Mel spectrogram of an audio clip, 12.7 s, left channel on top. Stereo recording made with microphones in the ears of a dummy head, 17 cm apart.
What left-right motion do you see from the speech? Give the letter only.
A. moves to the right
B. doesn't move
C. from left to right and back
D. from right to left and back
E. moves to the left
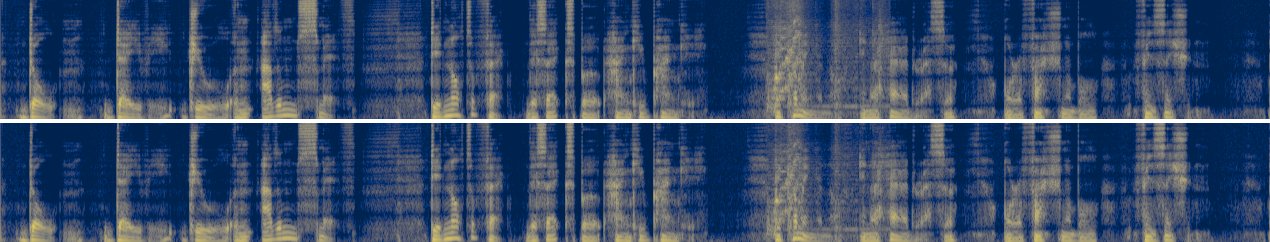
A.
